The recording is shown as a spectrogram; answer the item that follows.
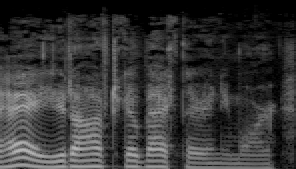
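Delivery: plain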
